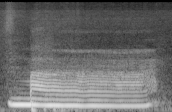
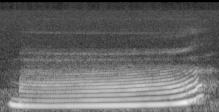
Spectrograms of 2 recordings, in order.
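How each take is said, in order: First: The pitch stays low throughout the word. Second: The pitch dips low then rises upward. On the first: "change the tone to low tone" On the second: "rising tone"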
